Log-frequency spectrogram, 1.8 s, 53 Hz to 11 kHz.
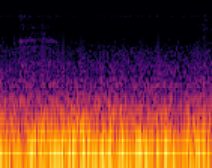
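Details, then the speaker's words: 2011 Ford F250 on the road after tie rod replacement: steady low road rumble and wind buffeting with no clunks over bumps; the clunk heard for about a month before is gone, alignment still pending. "kind of got used to it now it's gone nice and quiet now"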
